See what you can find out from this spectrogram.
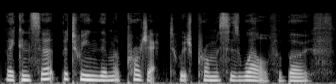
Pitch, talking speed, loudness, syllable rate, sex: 195 Hz, 195 wpm, -16 LUFS, 4.8 syllables/s, female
